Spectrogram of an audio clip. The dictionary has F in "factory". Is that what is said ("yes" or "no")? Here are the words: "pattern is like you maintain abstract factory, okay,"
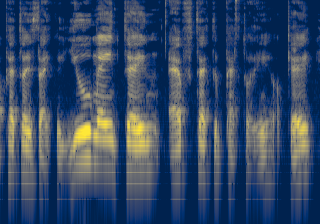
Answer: no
